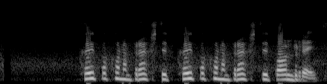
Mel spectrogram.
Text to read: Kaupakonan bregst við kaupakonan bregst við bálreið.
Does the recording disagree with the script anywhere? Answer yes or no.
no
